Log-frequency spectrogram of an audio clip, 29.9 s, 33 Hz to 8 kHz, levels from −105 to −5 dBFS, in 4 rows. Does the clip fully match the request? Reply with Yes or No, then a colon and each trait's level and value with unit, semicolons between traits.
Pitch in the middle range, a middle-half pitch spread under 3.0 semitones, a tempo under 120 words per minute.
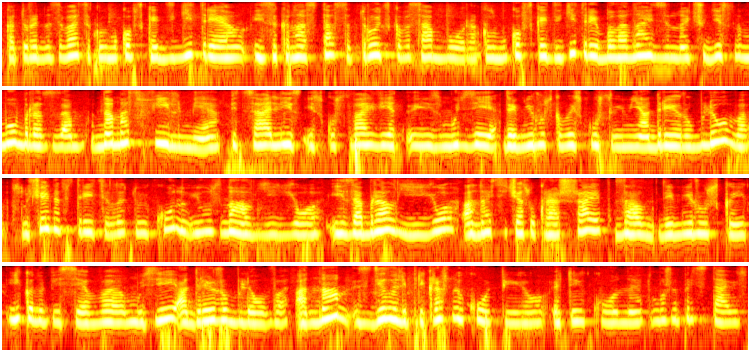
No: high, 215 Hz; narrow, 2.6 semitones; slow, 110 wpm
